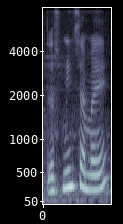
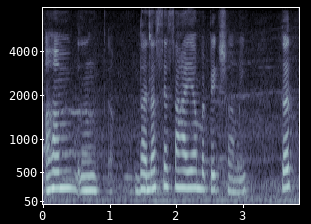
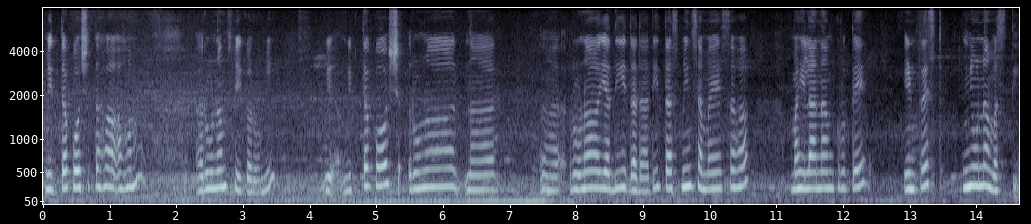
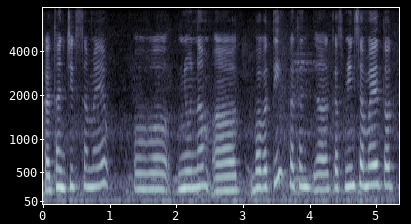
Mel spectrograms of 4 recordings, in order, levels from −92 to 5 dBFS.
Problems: none marked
